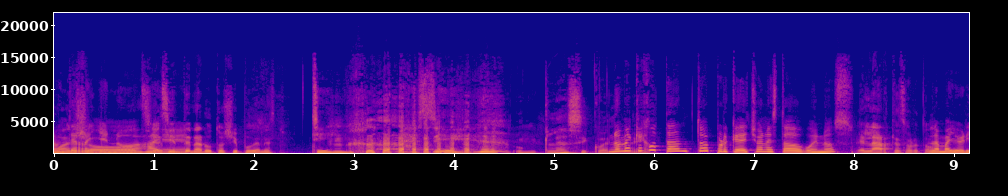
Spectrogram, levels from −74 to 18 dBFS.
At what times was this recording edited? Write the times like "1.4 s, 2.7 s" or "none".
1.1 s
